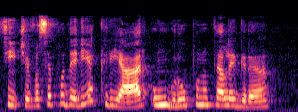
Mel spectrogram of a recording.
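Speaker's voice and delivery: ordinary talk, nothing marked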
